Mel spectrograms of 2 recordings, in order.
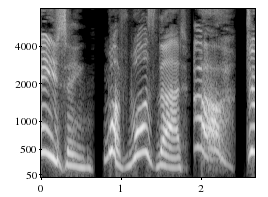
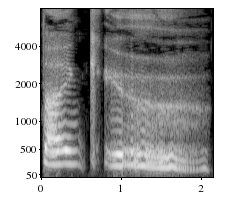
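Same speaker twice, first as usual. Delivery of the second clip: freed spirit's relief; 3 semitones lower, much slower than usual. Acted.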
